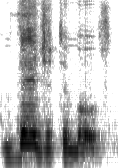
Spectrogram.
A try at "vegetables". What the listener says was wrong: Good. That was good. The last one was good.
